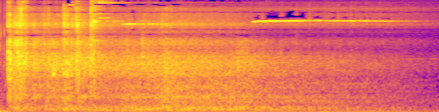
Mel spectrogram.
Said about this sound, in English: Because um, we're shutting the, the door on the vault.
